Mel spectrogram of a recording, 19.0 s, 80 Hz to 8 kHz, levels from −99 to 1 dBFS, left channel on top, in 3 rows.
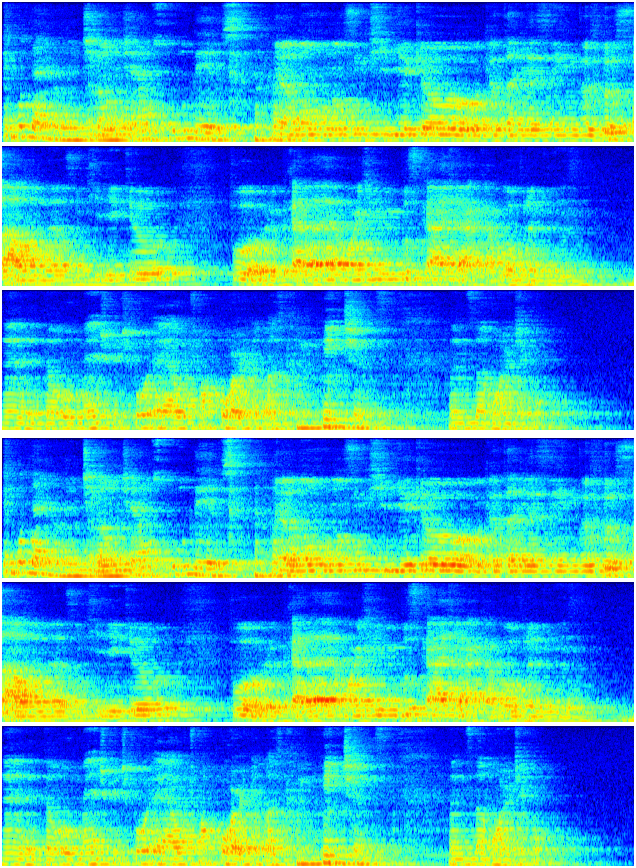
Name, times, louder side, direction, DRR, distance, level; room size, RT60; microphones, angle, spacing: voice 1, 0.0-2.9 12.5-18.0, right 1 dB, 25° right, 0.9 m, -28 dB
voice 2, 0.8-1.4 2.7-8.3 8.6-12.0, right 2 dB, ahead, 2.6 m, -25 dB
13.0 x 5.0 x 5.0 m
head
